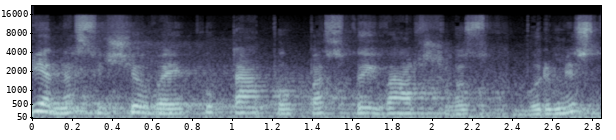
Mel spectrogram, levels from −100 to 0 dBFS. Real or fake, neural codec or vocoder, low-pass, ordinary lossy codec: real; none; 14.4 kHz; Opus, 16 kbps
